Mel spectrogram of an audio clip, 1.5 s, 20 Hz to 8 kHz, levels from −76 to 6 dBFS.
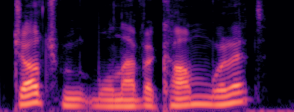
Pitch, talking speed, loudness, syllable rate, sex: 145 Hz, 245 wpm, -17 LUFS, 6.4 syllables/s, male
